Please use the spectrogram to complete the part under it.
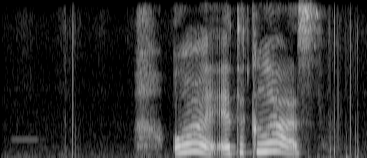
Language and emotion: Russian, positive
